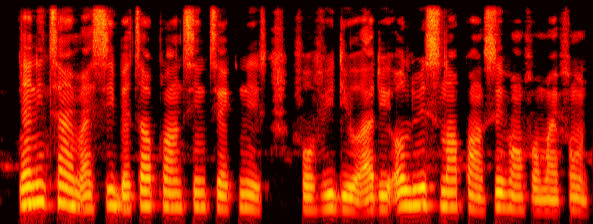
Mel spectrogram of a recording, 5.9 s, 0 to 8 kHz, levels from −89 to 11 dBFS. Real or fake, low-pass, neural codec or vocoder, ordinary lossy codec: real; 7.2 kHz; none; none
